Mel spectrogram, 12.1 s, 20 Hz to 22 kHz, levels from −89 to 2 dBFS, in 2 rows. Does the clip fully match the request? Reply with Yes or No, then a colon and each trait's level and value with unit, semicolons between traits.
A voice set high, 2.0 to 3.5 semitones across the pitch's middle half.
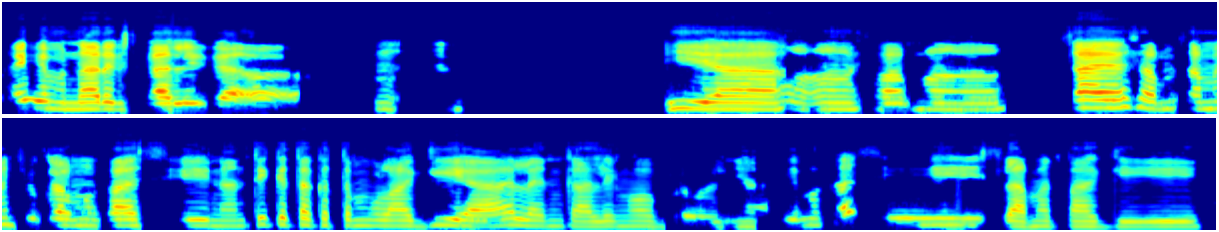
No: high, 210 Hz; average, 3.9 semitones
